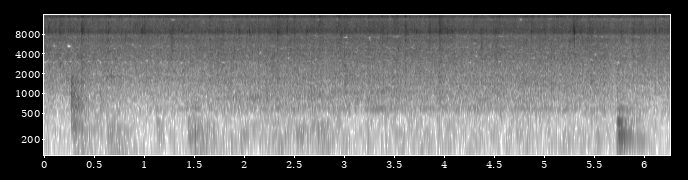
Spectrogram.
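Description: Garlic, onion, ginger and chili sizzling gently in a little oil in an aluminium wok: a steady soft hiss, with one soft knock near the end.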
